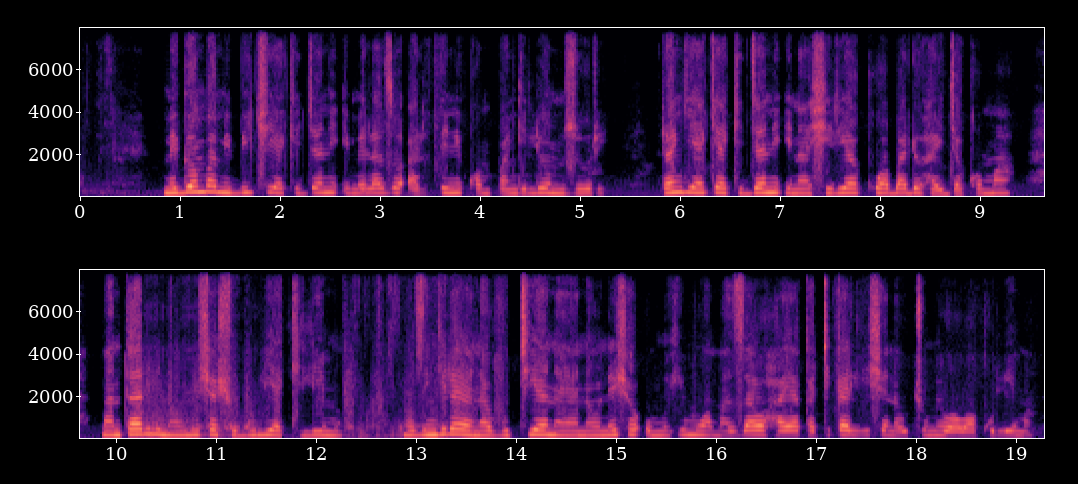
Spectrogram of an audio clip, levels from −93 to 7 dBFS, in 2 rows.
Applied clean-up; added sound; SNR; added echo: neural separator model SepFormer DNS4.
